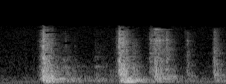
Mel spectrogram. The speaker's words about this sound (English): Open the door. I beg your pardon? The door, Professor. Very well.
